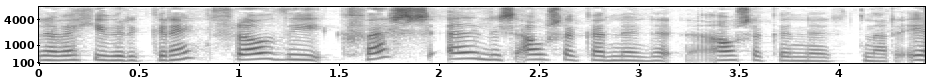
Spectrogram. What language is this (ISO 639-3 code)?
isl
